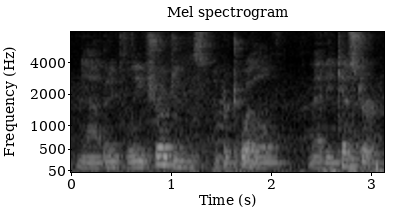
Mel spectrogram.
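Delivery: echoing stadium announcer. Real, not acted.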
